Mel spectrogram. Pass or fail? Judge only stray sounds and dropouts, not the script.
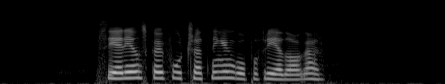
pass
